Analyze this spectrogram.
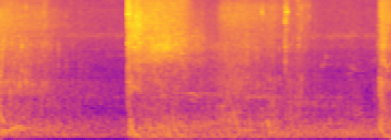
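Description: An energy blade ignites with a hum and a whoosh.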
